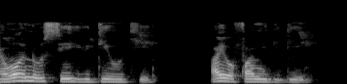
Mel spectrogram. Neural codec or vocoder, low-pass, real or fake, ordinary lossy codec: none; 7.2 kHz; real; none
